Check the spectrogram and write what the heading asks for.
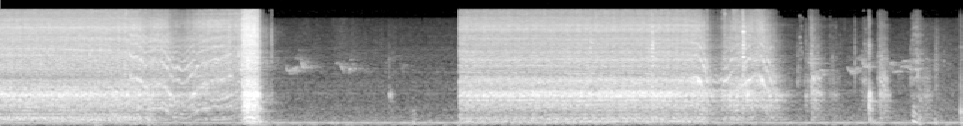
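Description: Black & Decker cordless drill driving a self-drilling screw into a steel trailer frame. It runs in two stretches with a pause of a few seconds between them, its pitch wavering and dropping as it slows, with one loud sharp crack about three seconds in. Near the end it stops and starts in short bursts: the drill's battery is running flat.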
